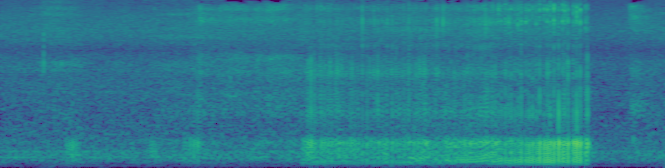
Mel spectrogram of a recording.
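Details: Sleeping dog with sleep barking: faint muffled huffs, then a long, loud, rumbling snore on inhalation. Loud snoring.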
